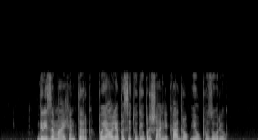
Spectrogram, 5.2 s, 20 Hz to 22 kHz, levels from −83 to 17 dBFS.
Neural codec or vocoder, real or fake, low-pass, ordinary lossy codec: vocoder, 22.05 kHz, 80 mel bands, HiFi-GAN; fake; none; none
